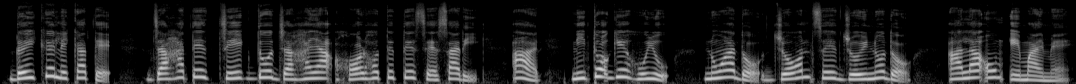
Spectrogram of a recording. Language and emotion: Santali, neutral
